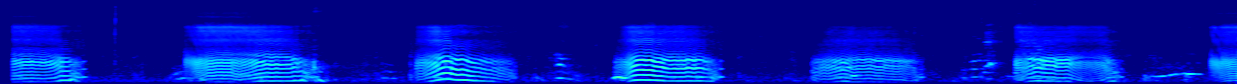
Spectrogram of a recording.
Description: It's a baby. That's snoring.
